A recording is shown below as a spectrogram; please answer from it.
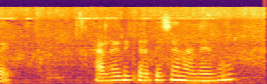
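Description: A woman speaking, after a short pause at the start.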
